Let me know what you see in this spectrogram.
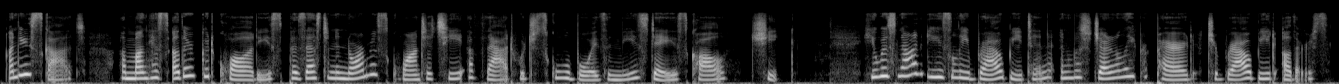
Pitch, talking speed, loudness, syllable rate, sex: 280 Hz, 145 wpm, -20 LUFS, 4.9 syllables/s, female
